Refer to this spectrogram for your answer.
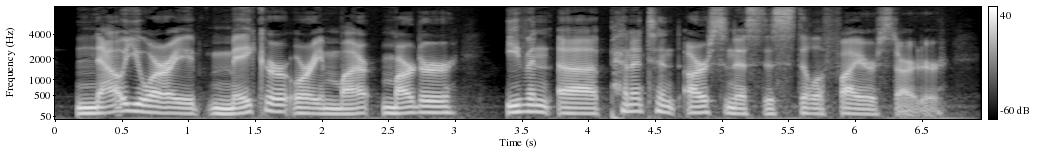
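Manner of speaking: ordinary talk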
